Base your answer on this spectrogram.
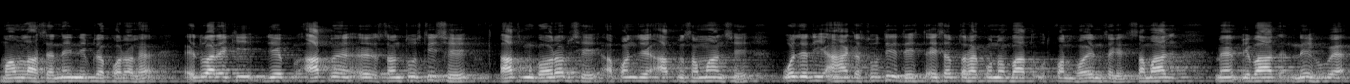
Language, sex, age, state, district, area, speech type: Maithili, male, 45-60, Bihar, Madhubani, urban, spontaneous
